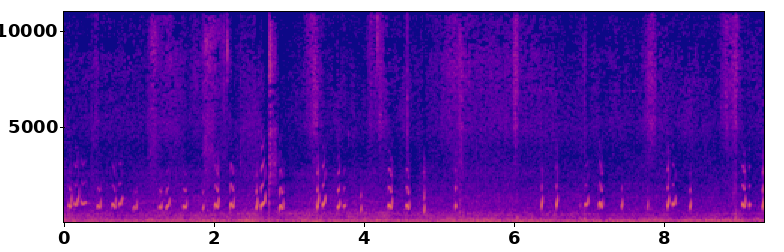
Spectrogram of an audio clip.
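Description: A guinea pig makes quick, repeated short squeaks in uneven bursts over a low background hum.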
